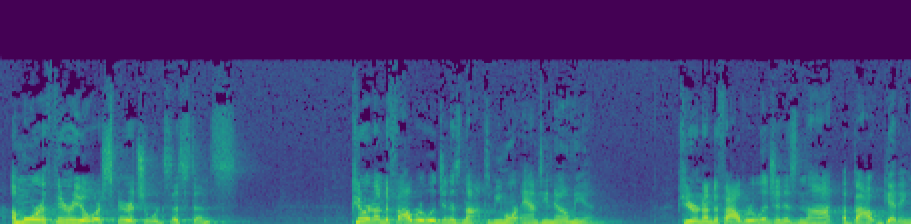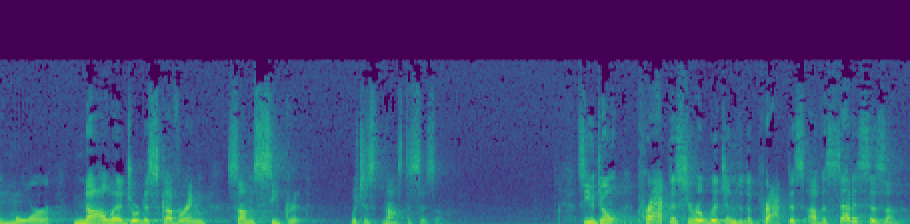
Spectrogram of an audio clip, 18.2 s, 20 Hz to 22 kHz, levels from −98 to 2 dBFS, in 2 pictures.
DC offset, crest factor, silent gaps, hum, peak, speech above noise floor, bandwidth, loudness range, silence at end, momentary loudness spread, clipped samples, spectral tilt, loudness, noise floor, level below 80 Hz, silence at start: 0.3%; 18 dB; none; none; 0 dBFS; 39 dB; 16 kHz; 7 LU; 0.05 s; 13 LU; under 0.1%; -5 dB/octave; -17 LUFS; -56 dBFS; -62 dBFS; 0.1 s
